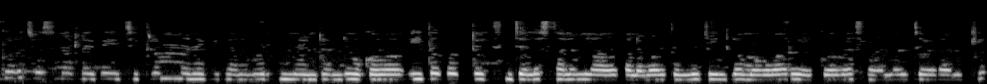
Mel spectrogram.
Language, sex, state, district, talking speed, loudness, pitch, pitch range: Telugu, female, Telangana, Karimnagar, 130 wpm, -19 LUFS, 235 Hz, 230-250 Hz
